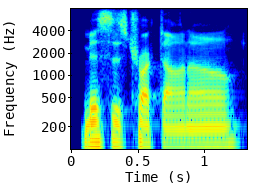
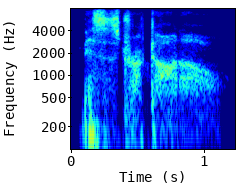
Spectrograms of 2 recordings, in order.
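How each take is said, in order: First: It is spoken in a normal voice. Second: It is whispered.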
